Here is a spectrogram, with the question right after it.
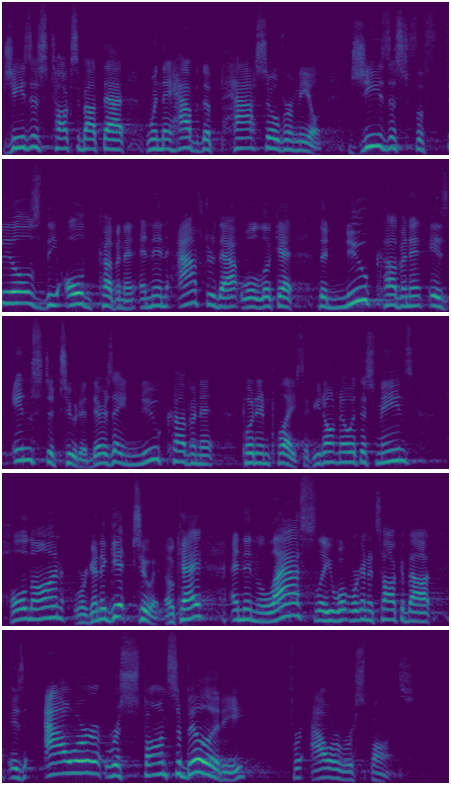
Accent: Beaumont, Texas, United States; Okay, so I've been in Houston for 4 years, but I grew up in Beaumont.

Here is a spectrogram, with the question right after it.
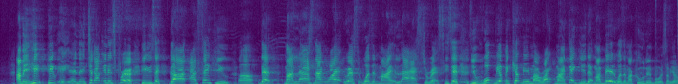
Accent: Ville Platte, Louisiana, United States; you know I grew up in Louisiana, and it's this big metropolis called Ville Platte.

